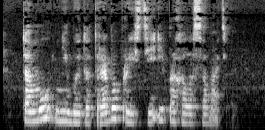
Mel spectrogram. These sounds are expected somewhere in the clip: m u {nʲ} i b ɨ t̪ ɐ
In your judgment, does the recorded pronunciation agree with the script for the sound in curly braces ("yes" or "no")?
yes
